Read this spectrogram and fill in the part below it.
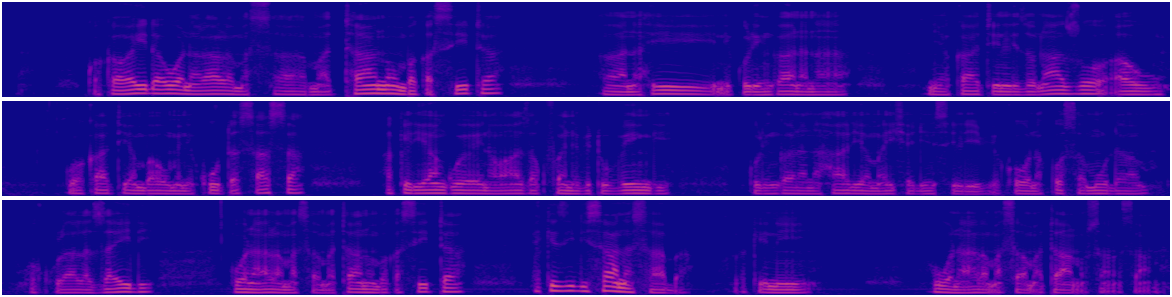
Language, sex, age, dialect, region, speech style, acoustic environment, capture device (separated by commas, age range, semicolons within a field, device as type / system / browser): Swahili, male, 25-34, Tanzania - Dar es Salaam, Tanzania, relaxed, people talking, desktop / Windows / Chrome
